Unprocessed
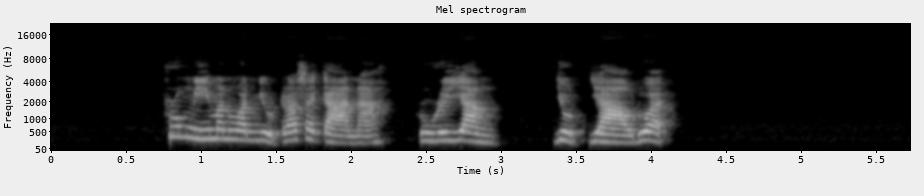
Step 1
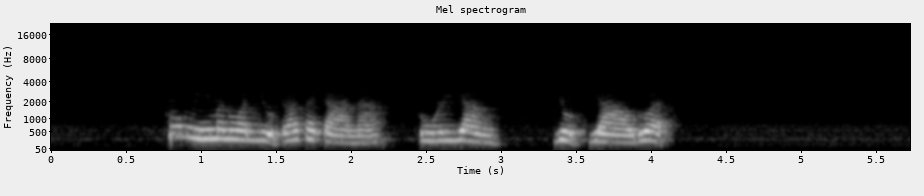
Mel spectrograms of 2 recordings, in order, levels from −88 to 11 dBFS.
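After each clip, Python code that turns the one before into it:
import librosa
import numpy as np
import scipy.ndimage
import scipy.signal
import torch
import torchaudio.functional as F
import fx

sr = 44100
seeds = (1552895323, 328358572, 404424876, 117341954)

y = scipy.signal.sosfilt(scipy.signal.cheby2(4, 80, 3500.0, 'lowpass', fs=sr, output='sos'), x)
y = y + 0.83 * np.pad(y, (int(7.3 * sr / 1000.0), 0))[:len(y)]
y = y * 10.0 ** (8.0 / 20.0)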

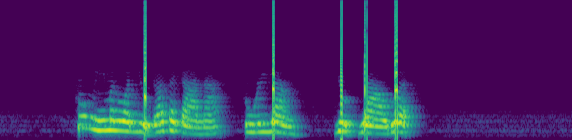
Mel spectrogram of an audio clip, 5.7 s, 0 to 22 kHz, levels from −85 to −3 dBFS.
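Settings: y = fx.room_flutter(x, sr, wall_m=6.5, rt60_s=0.24)
y = (np.mod(10.0 ** (5.0 / 20.0) * y + 1.0, 2.0) - 1.0) / 10.0 ** (5.0 / 20.0)
y = y * 10.0 ** (3.5 / 20.0)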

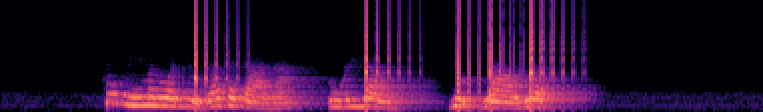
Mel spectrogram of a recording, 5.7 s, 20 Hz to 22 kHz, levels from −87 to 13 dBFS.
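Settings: y = fx.echo_feedback(x, sr, ms=79, feedback_pct=53, wet_db=-14.0)
y = y * 10.0 ** (-1.0 / 20.0)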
